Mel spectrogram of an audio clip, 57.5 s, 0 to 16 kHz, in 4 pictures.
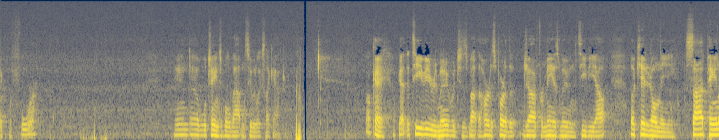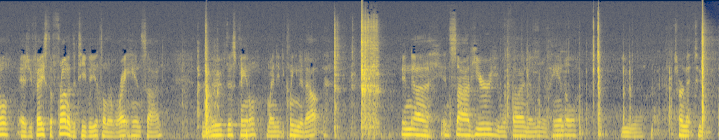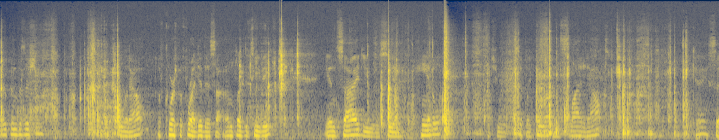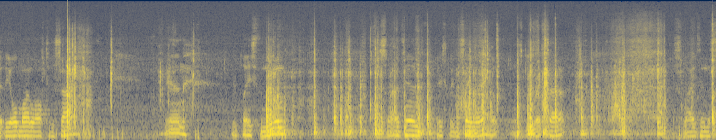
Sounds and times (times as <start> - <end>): Speech: 0.0 - 0.8, 3.4 - 5.8, 7.3 - 17.7, 18.4 - 21.0, 22.4 - 26.0, 26.8 - 29.8, 30.9 - 34.2, 35.2 - 37.7, 38.5 - 40.9, 42.5 - 44.9, 46.4 - 47.1, 47.8 - 49.0, 50.6 - 54.5, 56.6 - 57.4.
